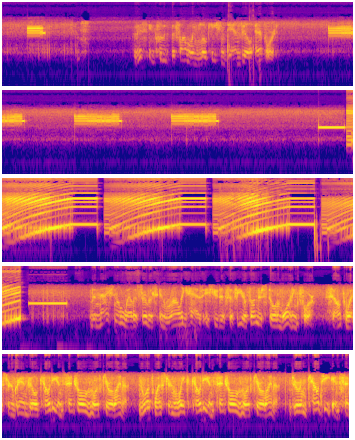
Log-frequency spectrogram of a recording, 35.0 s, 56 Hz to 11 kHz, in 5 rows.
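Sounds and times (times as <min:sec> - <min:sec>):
synthesized rising alert sweeps: 0:13.9 - 0:15.5, 0:18.3 - 0:21.5
short steady beep: 0:21.6 - 0:22.4.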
